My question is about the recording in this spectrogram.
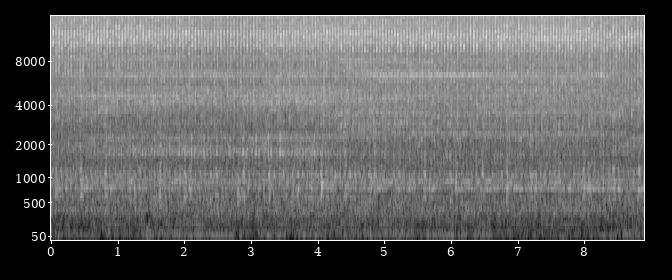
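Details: Kia Rio 3 engine at idle: fast, light, regular knocking riding over the idle without letup; engine knock, cause unclear.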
